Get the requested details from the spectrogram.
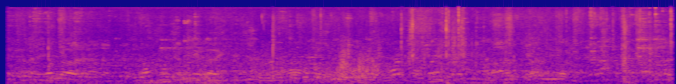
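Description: A crowd of men chatter at once, outdoors.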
